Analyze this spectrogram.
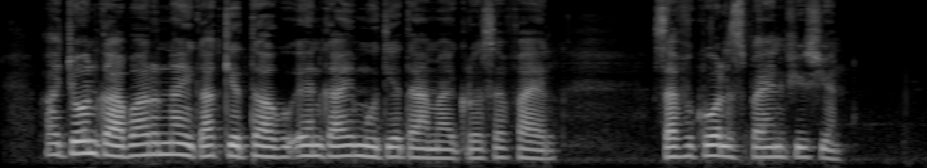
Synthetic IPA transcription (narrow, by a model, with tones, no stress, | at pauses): a˨t͡ʃo˦nka˨ba˦ɾʊ˦na˦i˨ka˦kːe˨tːa˦˨ku˦ʔɛ˦nka˦i˦mu˨te˦ta˨ma˨jkɾɔ˨sɛ˦fa˨ɪ˨l | sa˦fi˦ko˦lspa˦ɪ˦nfju˦siɔ˨n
